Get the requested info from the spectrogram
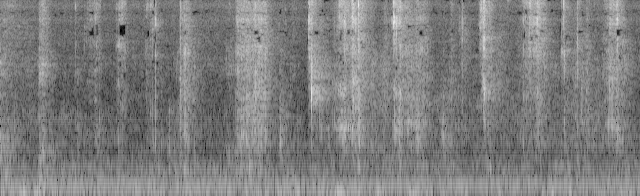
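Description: Close-miked chewing of crisp lettuce salad: wet crunches and bites coming irregularly, several a second. A steady low hum runs underneath.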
